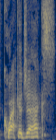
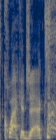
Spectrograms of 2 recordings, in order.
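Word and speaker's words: Quakka Jaxx: franchise so far uh it's quack-a-jacks pronounced or spelled q-u-a-k-k-a space j-a-x-x quack-a-jacks and he's got like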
